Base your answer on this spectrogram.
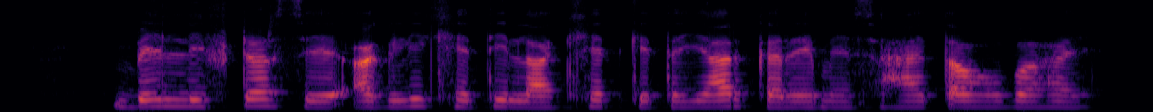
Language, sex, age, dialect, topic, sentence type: Magahi, male, 25-30, Central/Standard, banking, statement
